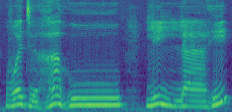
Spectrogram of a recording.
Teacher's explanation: لفظ اللہ سے پہلے زیر آ رہی ہے تو لفظ اللہ کو ہم باریک پڑھیں گے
